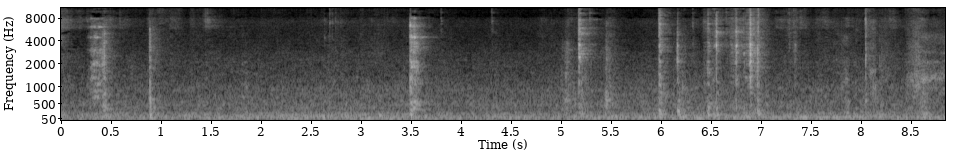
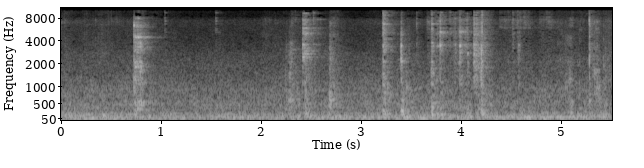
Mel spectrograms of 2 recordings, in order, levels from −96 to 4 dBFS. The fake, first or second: first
